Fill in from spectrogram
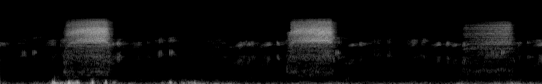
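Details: Barn owl owlets inside a nest box, 12:24 am on 24 May 2023: two loud, breathy screeching hisses about two seconds apart, then a fainter third, with low thumps and steady high trilling in the background.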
